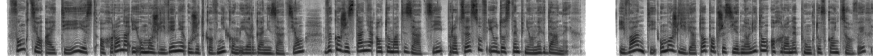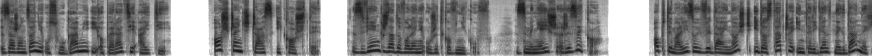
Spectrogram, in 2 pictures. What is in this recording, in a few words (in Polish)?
Lektorka; Studio Nonagram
